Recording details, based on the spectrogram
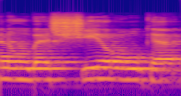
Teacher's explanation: ഇന്ന നുബശ്ശിറുക റാഇന് തഫ്ഖീം കൊടുത്ത് ഉച്ചരിക്കണം. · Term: മദ്മൂമത്തായ റാ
